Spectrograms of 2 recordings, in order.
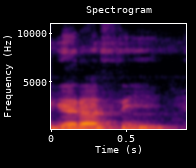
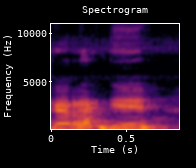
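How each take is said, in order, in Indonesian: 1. Kata ini diakhiri dengan bunyi i. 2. Kata ini diakhiri dengan bunyi mirip e. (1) "berubah menjadi garasi" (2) "Yang awalnya garage"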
